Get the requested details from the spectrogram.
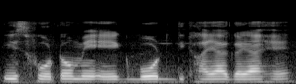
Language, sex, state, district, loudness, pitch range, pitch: Hindi, male, Assam, Kamrup Metropolitan, -15 LUFS, 120-130 Hz, 125 Hz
